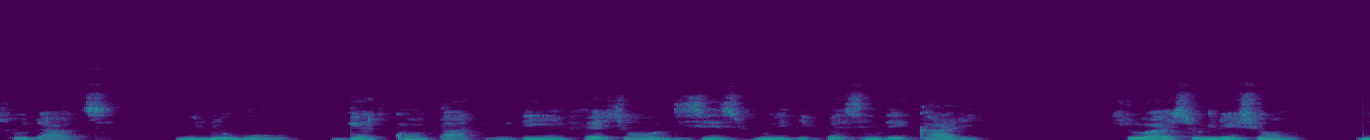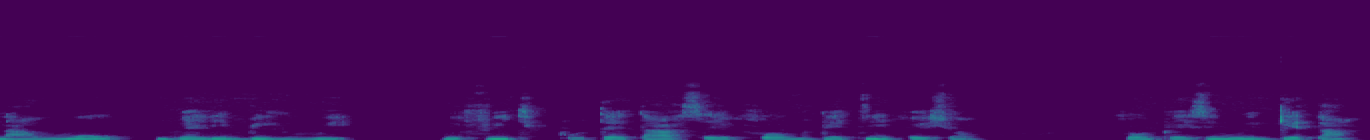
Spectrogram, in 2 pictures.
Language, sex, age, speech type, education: Nigerian Pidgin, male, 46-60, spontaneous, tertiary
